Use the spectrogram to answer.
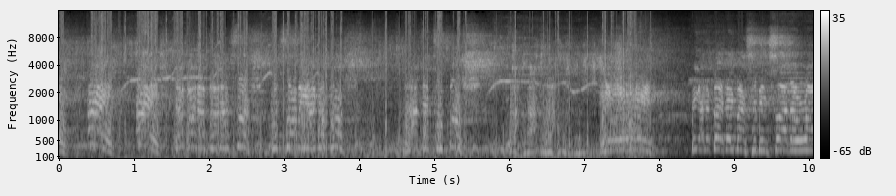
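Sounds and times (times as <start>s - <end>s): drum and bass music: 0.0s - 8.1s.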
